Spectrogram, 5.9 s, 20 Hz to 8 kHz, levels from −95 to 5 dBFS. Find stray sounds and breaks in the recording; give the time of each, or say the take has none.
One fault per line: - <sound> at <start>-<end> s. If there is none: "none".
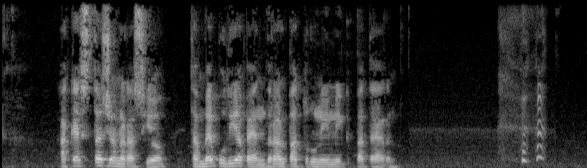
- laugh at 5.0-5.5 s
